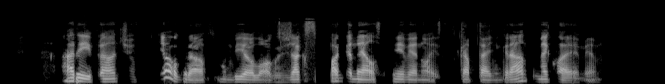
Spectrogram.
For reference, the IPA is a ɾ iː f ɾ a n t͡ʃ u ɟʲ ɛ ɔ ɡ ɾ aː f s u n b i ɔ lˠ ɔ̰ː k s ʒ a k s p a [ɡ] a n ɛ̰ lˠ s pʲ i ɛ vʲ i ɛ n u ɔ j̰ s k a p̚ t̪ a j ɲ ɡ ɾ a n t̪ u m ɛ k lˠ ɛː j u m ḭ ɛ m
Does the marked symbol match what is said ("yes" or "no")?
yes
